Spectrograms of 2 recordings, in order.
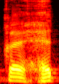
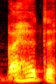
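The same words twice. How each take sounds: First: The h is followed by a full vowel. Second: The h is half, with no vowel after. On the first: The speaker calls it wrong. "ये कहत नहीं है" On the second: The speaker calls it right. "कहत यानी आधा ह"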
